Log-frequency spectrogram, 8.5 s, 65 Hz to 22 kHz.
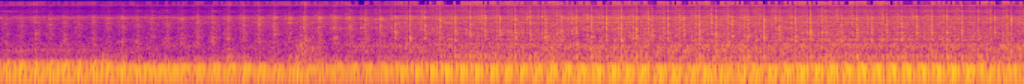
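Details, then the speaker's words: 1988 Nissan Sentra E16i after a new injector was fitted, previously stalling when the gas was released, owner suspecting the throttle position sensor or low fuel; steady, even idle around four beats a second with a slight lift in speed, no misses or knocks; normal idle. "Very smooth, it's running."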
